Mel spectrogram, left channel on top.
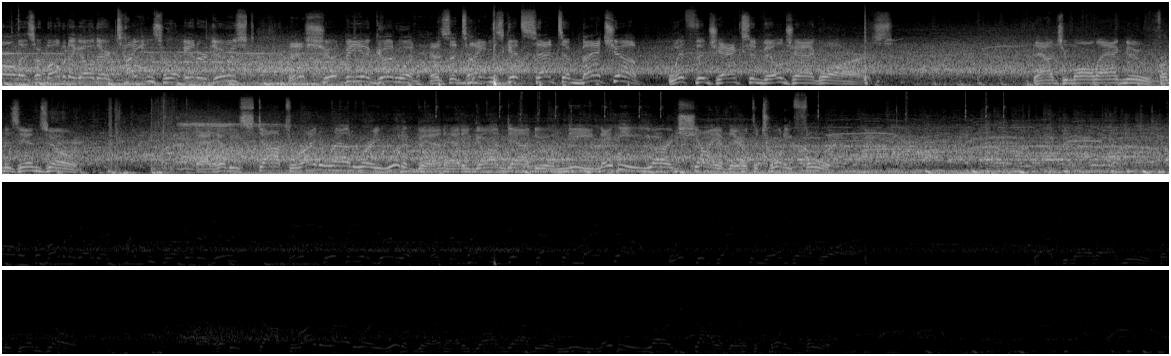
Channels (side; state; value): right; quieter; 39.8 dB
